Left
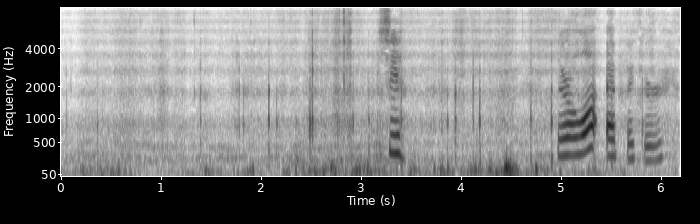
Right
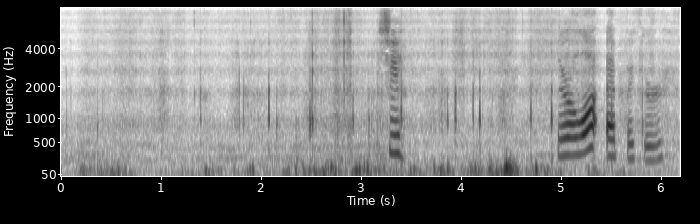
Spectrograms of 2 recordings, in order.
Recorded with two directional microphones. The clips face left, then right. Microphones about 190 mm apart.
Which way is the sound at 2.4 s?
15° left (ahead or behind).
